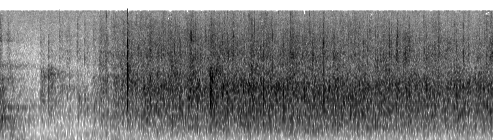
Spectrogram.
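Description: Audience applauding, building up over the first second or two and then holding steady.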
